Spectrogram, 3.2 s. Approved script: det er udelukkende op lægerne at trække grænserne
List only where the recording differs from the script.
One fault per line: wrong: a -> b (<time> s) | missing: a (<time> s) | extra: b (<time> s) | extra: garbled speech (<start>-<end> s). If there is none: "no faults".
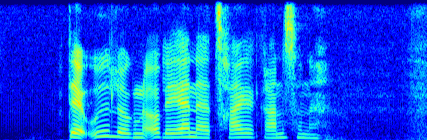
no faults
